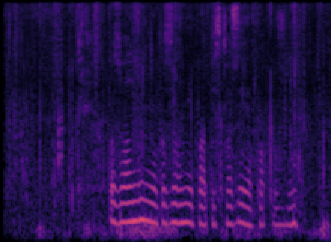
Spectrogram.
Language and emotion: Russian, neutral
